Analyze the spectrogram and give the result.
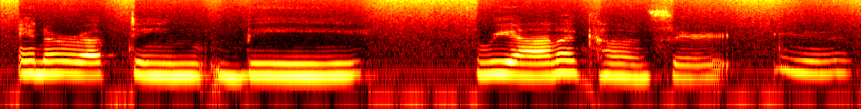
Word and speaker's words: Rihanna: We love Miss Rihanna as she, or Rihanna, sorry, excuse me.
